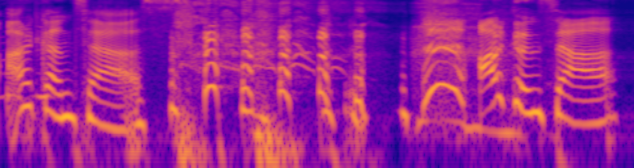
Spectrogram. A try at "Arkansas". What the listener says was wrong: It's silent on the second S. Arkansas.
